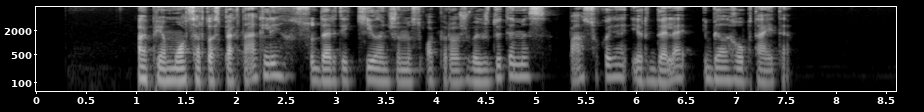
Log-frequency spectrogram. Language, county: Lithuanian, Utena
